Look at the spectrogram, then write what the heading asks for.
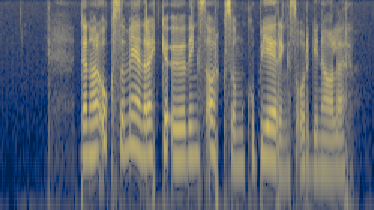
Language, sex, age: Norwegian, female, 30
